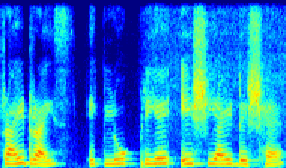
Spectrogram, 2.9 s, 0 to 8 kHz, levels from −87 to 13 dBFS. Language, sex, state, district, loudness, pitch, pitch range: Hindi, female, Himachal Pradesh, Shimla, -16 LUFS, 225 Hz, 210-235 Hz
